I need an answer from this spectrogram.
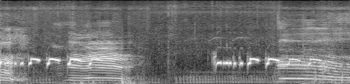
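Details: Herd of tame cattle walking along a countryside path through green meadows at sunset, mooing to call dozens of cows home: deep drawn-out moos at the start and end, with a quick run of repeated high chirps between them.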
